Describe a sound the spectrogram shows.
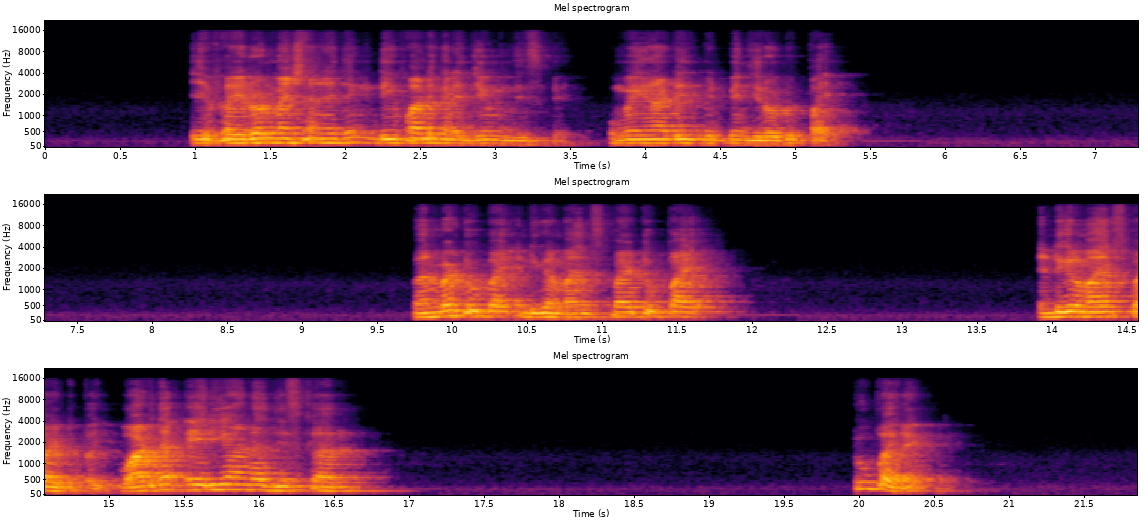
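A young man speaks calmly through an online call, in short phrases with pauses.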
